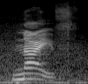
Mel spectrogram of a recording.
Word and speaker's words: knife: knife, we will speak knife. We will speak knife. So if K is followed by N at the beginning of a word, then K is not said, it is silent.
